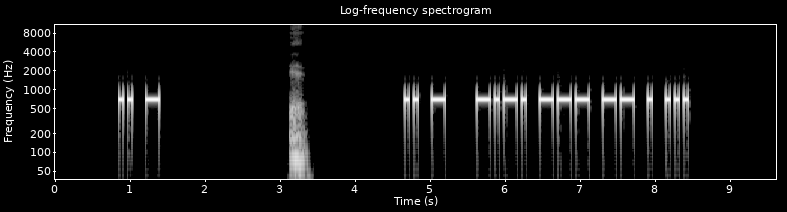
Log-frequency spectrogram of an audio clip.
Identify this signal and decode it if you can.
Morse code, heard as a keyed tone, about 20 wpm, 700 Hz. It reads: IT IT COMES
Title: Build A Phrase - 3-Word Phrases - 20wpm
